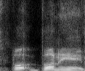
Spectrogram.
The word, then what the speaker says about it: Bonnier: How do I pronounce it? Bonnier Books? – Yeah, so it's Bonnier Books, yeah. – Bonnier. – So Bonnier, yeah.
